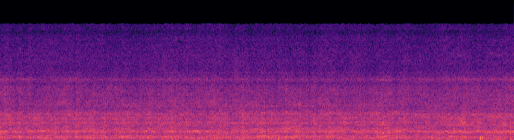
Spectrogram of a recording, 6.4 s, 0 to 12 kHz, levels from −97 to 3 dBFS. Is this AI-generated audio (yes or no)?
yes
